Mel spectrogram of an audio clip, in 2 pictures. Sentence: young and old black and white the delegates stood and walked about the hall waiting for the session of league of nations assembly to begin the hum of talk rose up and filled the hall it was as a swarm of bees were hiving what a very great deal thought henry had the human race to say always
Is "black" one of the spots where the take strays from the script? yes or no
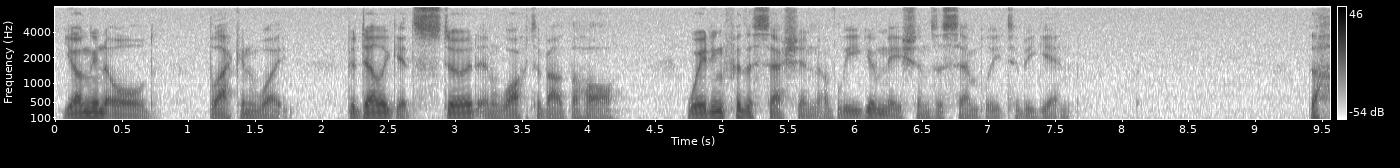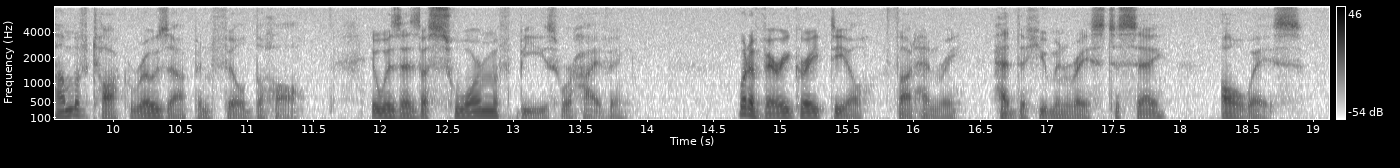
no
